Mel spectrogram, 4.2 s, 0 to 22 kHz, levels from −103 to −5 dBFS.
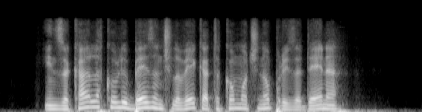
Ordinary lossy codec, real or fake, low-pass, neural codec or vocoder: none; fake; 10.8 kHz; codec, 16 kHz in and 24 kHz out, 0.9 kbps, LongCat-Audio-Codec, fine tuned four codebook decoder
